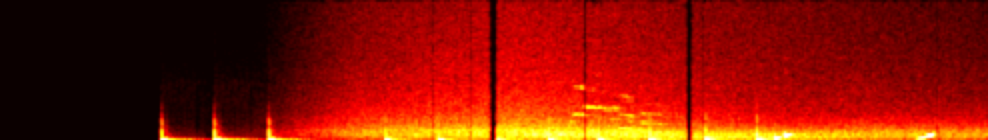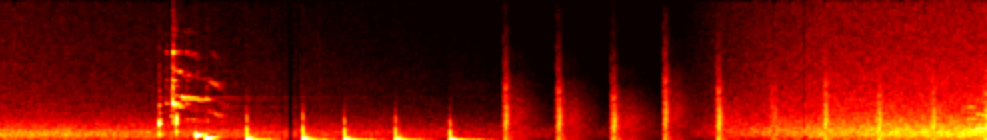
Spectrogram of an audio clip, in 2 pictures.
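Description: Footsteps thump steadily on wooden boards.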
